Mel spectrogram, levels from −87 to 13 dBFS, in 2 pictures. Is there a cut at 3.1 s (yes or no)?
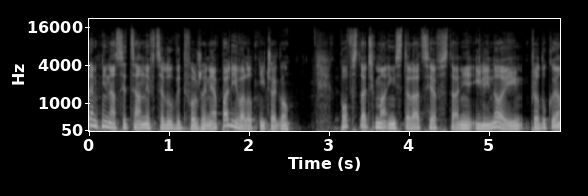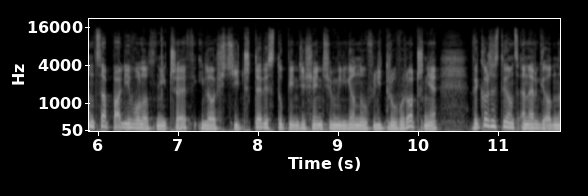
yes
